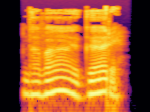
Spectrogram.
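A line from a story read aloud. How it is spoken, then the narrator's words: Whisper. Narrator (Russian): шепнул он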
